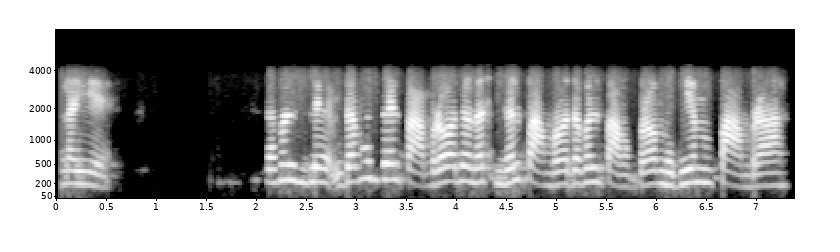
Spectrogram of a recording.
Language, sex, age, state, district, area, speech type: Manipuri, female, 60+, Manipur, Kangpokpi, urban, conversation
